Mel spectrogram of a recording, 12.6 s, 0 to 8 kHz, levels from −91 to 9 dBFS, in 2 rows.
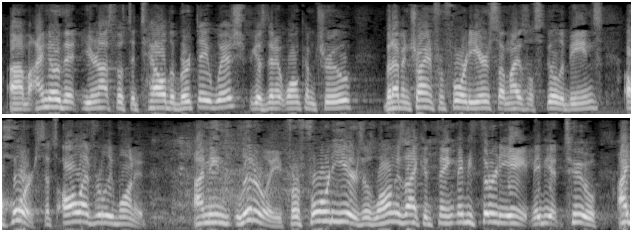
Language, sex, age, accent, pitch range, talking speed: English, male, 30-49, American, 150-195 Hz, 270 wpm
